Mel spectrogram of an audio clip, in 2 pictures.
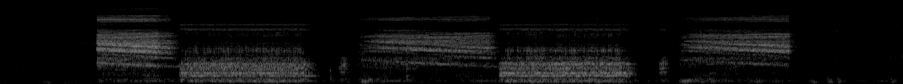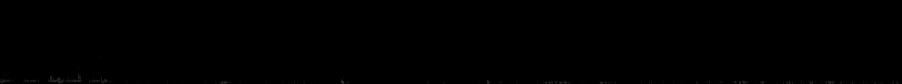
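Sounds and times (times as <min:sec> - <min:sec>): loud snoring: 0:01.8 - 0:03.2, 0:05.0 - 0:06.4
faint clicks: 0:08.1 - 0:10.3.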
